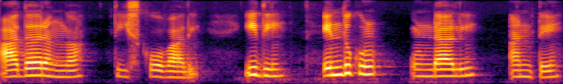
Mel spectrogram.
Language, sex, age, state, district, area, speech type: Telugu, female, 18-30, Telangana, Nirmal, urban, spontaneous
